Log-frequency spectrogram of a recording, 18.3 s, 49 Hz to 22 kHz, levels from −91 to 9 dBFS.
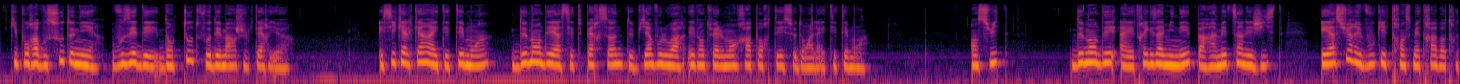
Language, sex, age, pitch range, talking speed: French, female, 20-39, 175-215 Hz, 150 wpm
